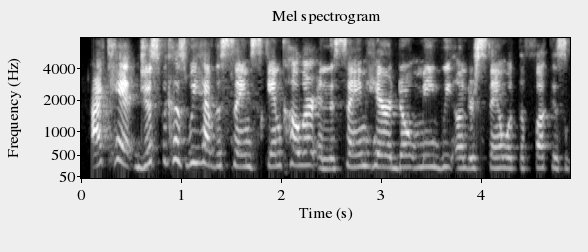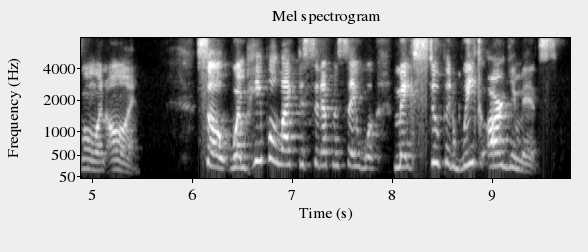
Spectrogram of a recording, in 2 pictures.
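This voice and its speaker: A woman with a bright, fairly high voice lays out her case in a heated debate. She is blunt and combative, stressing her points as if lecturing the listeners.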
